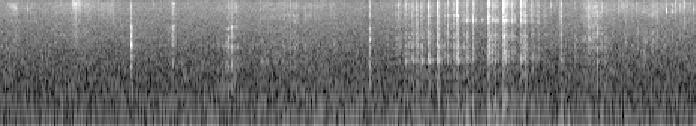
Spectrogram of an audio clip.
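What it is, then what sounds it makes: Dry bar soap being shaved. A solid, dry white bar of soap with pink specks, held in the hand, is shaved with a utility knife blade. A few sharp, isolated clicks give way to a denser burst of crisp, crackling scraping as the blade cuts into the bar. The sound is quiet and mostly bright and high.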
